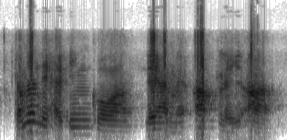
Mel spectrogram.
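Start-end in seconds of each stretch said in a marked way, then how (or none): none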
